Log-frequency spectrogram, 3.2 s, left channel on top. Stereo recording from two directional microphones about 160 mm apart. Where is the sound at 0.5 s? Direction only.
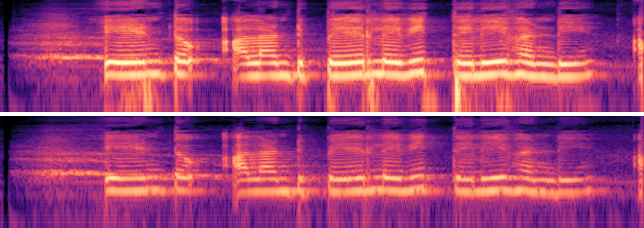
55° left (ahead or behind).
